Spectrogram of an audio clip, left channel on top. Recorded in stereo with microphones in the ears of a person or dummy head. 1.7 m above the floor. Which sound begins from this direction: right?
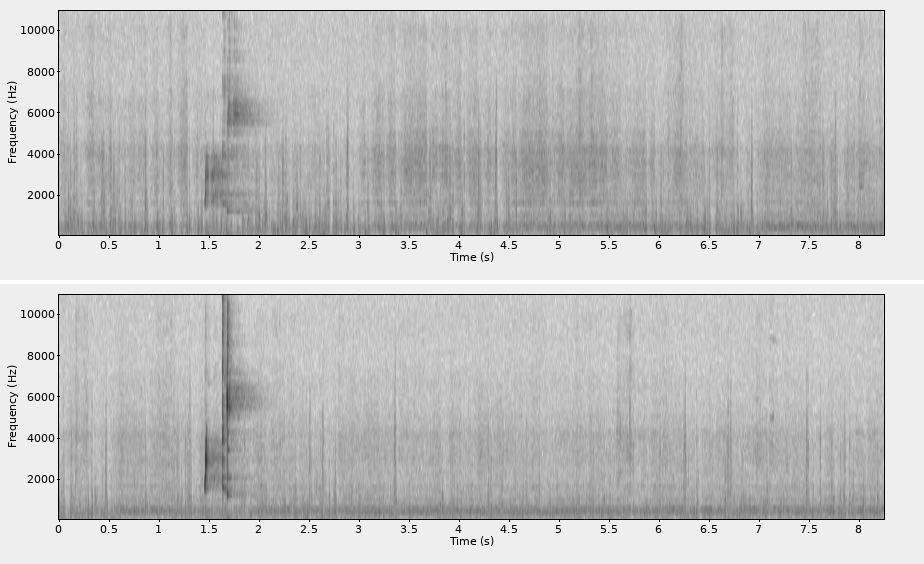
Dripping, at 1.5 s.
